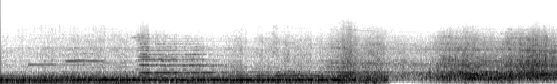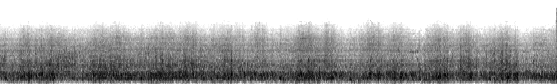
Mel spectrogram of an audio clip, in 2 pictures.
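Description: Passenger train passing at speed close by: from about eight seconds in, a dense, steady rumble and rattle of carriages running over the rails. Before that, a steady low drone with short horn blasts as the train approaches.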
